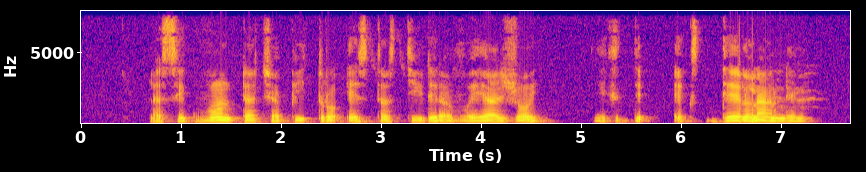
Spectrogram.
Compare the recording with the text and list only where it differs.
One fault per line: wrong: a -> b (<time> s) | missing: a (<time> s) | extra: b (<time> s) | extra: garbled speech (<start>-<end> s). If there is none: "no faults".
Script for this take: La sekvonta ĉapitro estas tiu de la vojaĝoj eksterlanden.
no faults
